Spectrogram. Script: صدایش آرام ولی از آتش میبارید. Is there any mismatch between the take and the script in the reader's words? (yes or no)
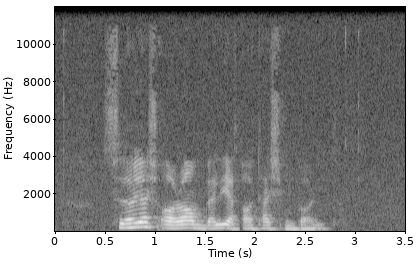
no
